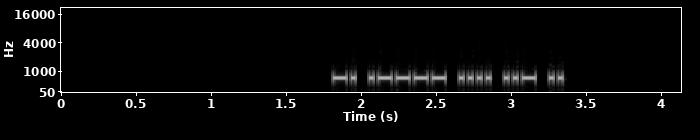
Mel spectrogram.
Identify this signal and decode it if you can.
Morse code, heard as a keyed tone, about 40 wpm, 700 Hz. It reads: N1HUI
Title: USA Call Signs - 5 Characters - Repeated 3x - 40wpm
